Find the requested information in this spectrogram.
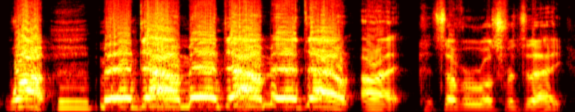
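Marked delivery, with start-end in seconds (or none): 0.0-2.6 loud, high battlefield shout; man-down alarm. Acted. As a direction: yell it high, like a soldier raising the alarm. Acted alarm, comrade hit.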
